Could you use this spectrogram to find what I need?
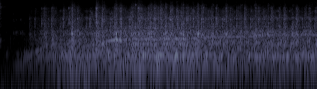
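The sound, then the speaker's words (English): A sewing machine stitches cloth face masks in a home craft room. Its motor spins up quickly into a steady, loud mechanical whir with a fast, even stitching rhythm. “KTO's Jeremy Shea found out that volunteers are handling health screenings at the airport, delivering groceries, but the vast majority are sewing.”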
